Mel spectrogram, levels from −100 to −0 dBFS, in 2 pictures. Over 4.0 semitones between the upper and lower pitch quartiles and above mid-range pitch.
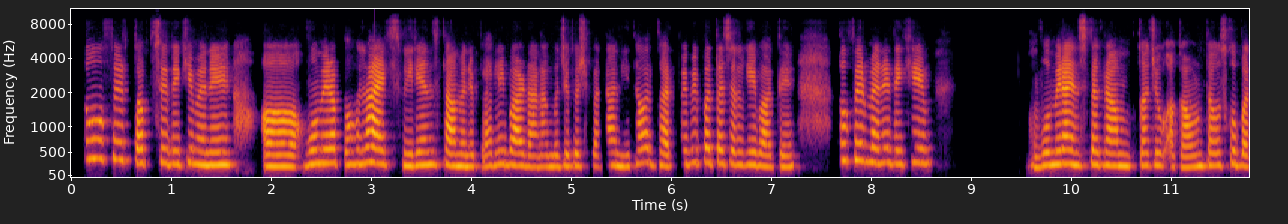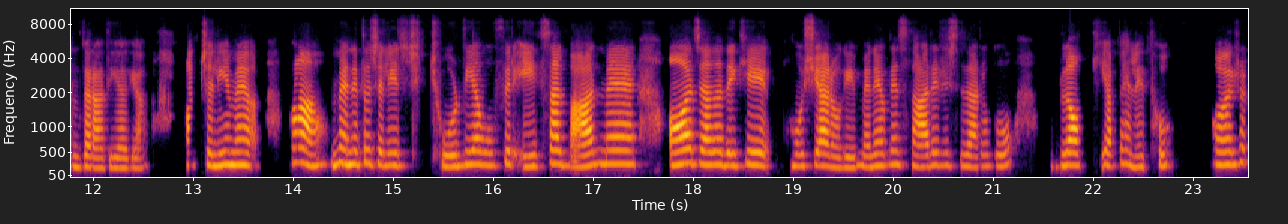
No: narrow, 2.6 semitones; high, 245 Hz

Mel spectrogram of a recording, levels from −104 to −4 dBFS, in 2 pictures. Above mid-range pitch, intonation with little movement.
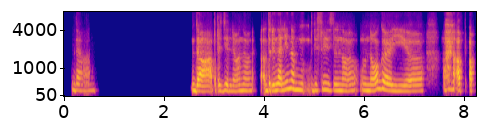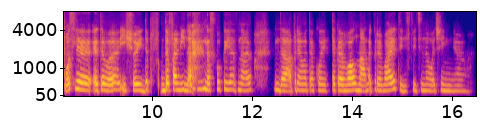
Yes: high, 220 Hz; narrow, 2.0 semitones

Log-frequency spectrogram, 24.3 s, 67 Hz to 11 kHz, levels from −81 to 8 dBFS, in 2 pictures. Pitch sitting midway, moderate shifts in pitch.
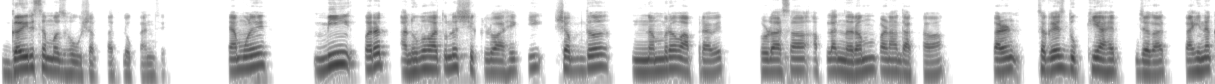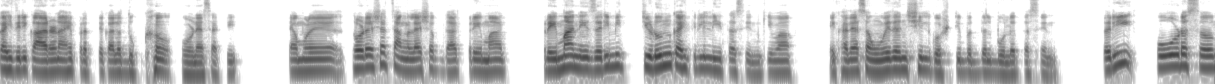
Yes: medium, 150 Hz; average, 3.4 semitones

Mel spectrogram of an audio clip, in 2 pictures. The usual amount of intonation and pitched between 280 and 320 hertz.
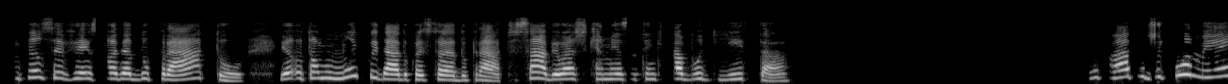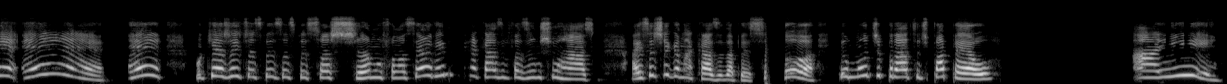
No: wide, 6.2 semitones; very high, 290 Hz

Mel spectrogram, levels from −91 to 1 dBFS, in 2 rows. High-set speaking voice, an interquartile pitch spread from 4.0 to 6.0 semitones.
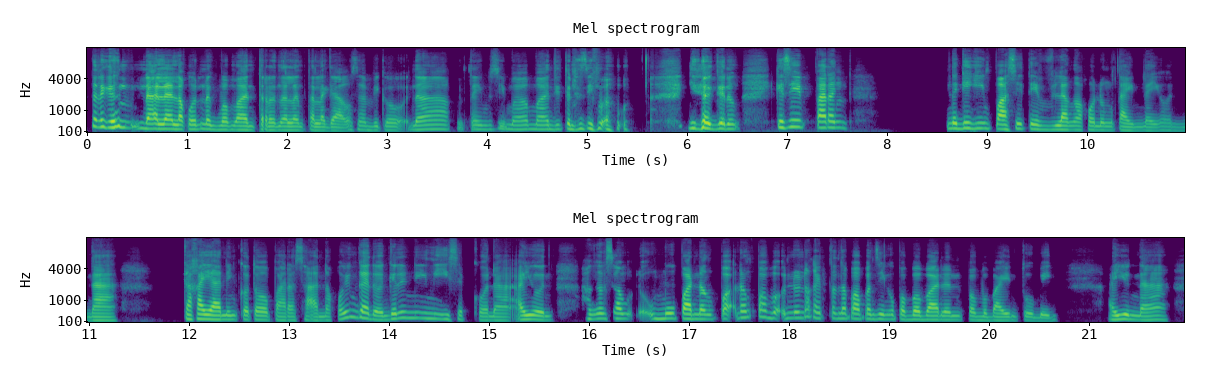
No: medium, 180 Hz; average, 5.0 semitones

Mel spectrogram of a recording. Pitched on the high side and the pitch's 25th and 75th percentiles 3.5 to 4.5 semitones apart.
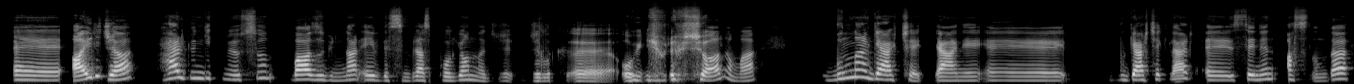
Yes: high, 210 Hz; average, 3.9 semitones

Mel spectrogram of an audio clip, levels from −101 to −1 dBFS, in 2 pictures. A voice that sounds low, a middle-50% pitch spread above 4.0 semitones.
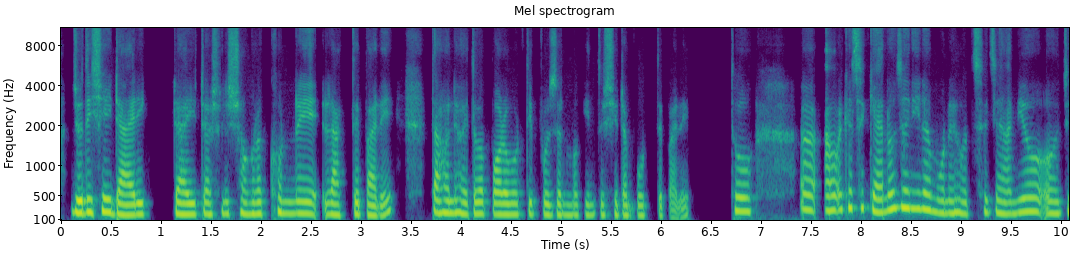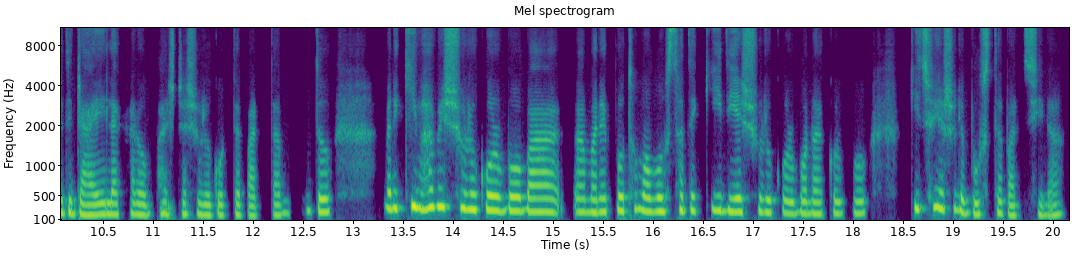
No: high, 200 Hz; average, 4.4 semitones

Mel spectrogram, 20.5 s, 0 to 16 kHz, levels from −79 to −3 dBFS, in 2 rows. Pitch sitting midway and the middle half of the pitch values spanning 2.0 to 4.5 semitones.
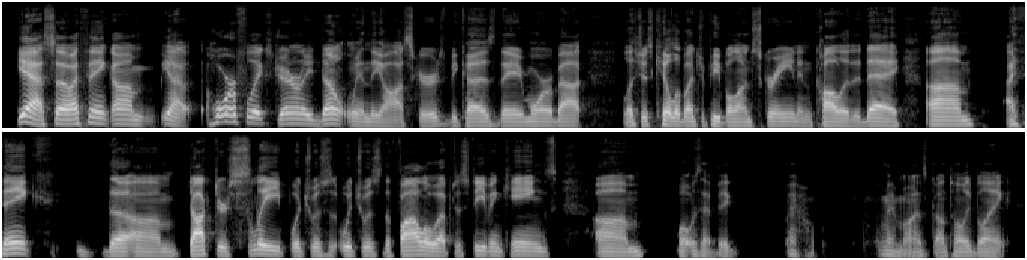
No: low, 110 Hz; average, 2.8 semitones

